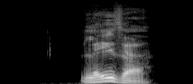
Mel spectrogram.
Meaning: laser (beam of light)
- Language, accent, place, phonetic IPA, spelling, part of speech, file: German, Germany, Berlin, [ˈleː.zɐ], Laser, noun, De-Laser.ogg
